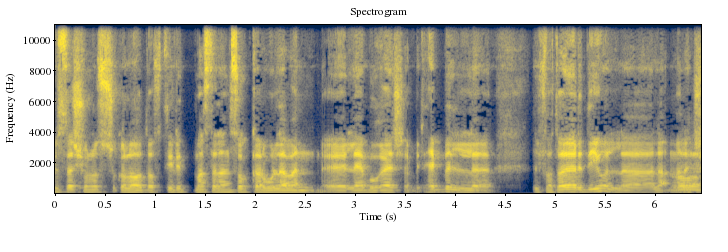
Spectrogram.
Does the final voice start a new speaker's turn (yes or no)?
yes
